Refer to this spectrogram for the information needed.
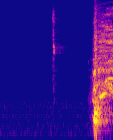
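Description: A faint click, then a sudden loud, harsh cough burst that is cut off at the end; a cough in an adult with asthma.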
